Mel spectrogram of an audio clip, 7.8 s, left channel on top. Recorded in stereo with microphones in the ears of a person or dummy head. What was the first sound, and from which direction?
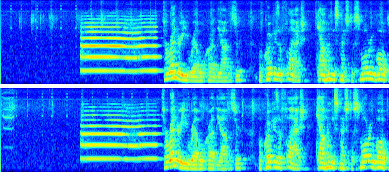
A trumpet, 15° left (ahead or behind).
